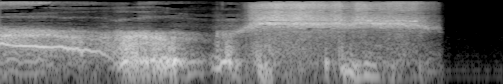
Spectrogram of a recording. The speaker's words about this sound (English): This time, the snore belongs to my mom.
